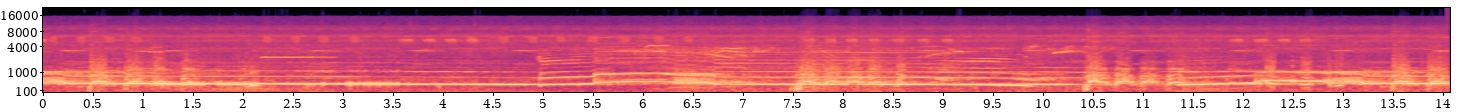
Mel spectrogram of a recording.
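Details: Wolves howl in a sustained chorus with dogs barking. Long overlapping howls hold steady at a low pitch, with sudden rising sweeps and higher wavering voices. Scattered sharp barks come through repeatedly.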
